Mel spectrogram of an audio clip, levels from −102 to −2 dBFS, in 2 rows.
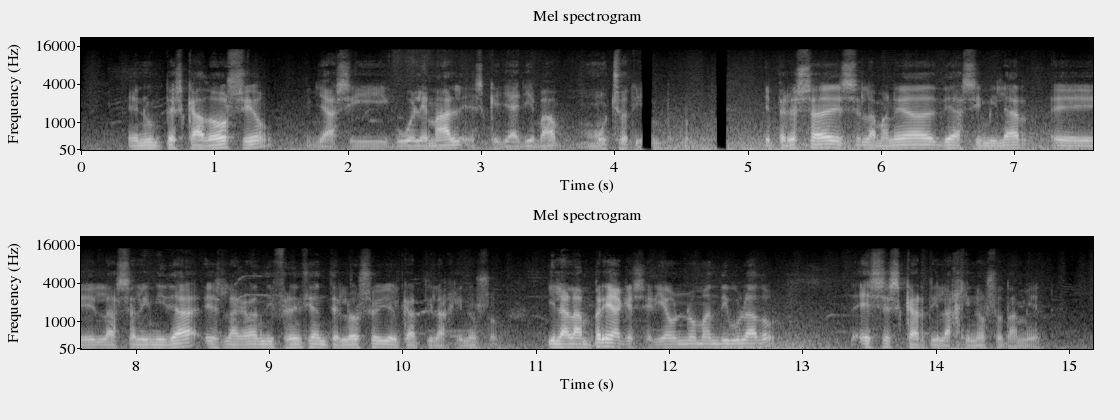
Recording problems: wind noise on the microphone; occasional gusts; 25 dB below the speech
chatter from many people; faint; throughout; 30 dB below the speech
choppy; occasionally; at 4 s; 5% of the speech affected

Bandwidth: 14 kHz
